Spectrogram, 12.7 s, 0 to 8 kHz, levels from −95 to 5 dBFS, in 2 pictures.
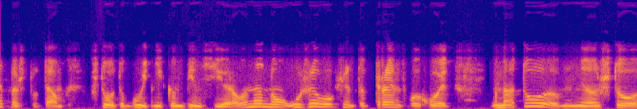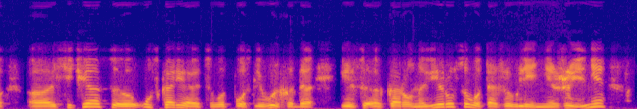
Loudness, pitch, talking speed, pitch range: -17 LUFS, 165 Hz, 115 wpm, 130-215 Hz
